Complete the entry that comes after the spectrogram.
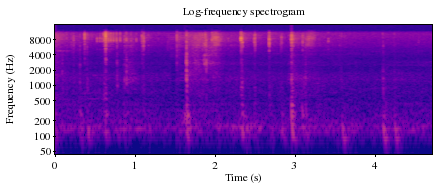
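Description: Computer keyboard typed on at a quiet desk, irregular soft clicks and taps in short bursts, fairly close and alone.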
